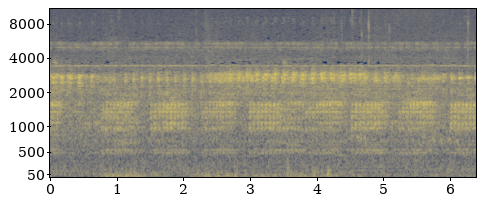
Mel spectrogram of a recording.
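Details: Meerkat sentry on lookout for bird predators at a safari park in the West Midlands, England; short raspy bursts repeat steadily about once a second over a constant high hum and low background rumble.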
